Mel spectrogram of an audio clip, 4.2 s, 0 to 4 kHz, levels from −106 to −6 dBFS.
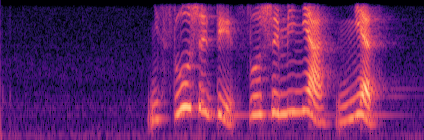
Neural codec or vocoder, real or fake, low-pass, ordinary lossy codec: none; real; 3.6 kHz; none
